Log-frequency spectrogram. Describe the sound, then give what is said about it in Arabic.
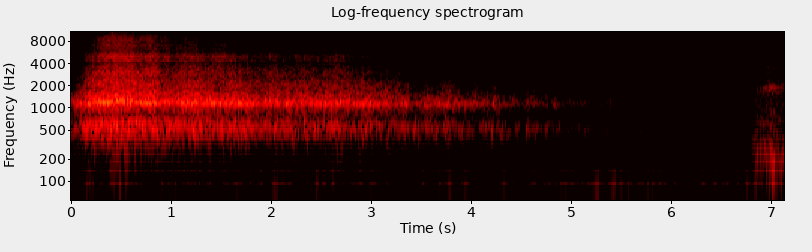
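A long exhale through the mouth during a breathing exercise: a breathy, airy hiss that starts strong and fades slowly over about six seconds, with no talk. “نحبس، زفير من الفم.”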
